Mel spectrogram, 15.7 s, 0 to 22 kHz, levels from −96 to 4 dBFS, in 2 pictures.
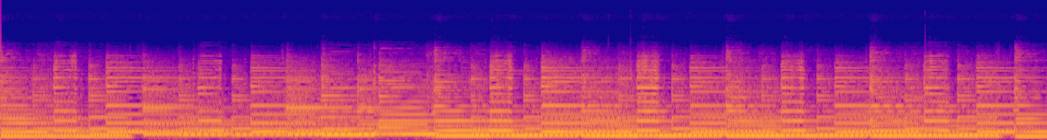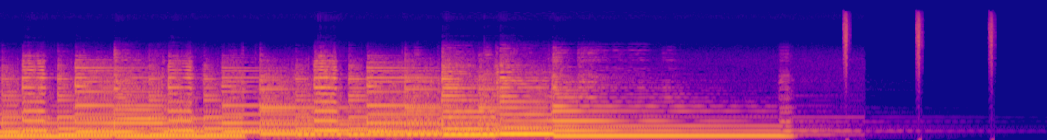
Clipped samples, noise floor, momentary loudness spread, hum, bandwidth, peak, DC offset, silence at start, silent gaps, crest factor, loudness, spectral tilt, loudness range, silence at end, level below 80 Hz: under 0.1%; -62 dBFS; 6 LU; none; 11 kHz; -4 dBFS; under 0.1%; 0 s; none; 12 dB; -16 LUFS; -8 dB/octave; 2 LU; 0.4 s; -54 dBFS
